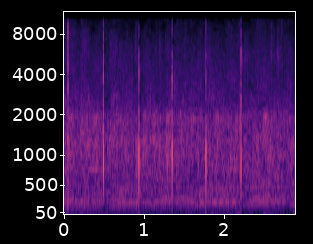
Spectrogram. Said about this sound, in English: Let's give him a big hand clap of praise in the house of the Lord tonight.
